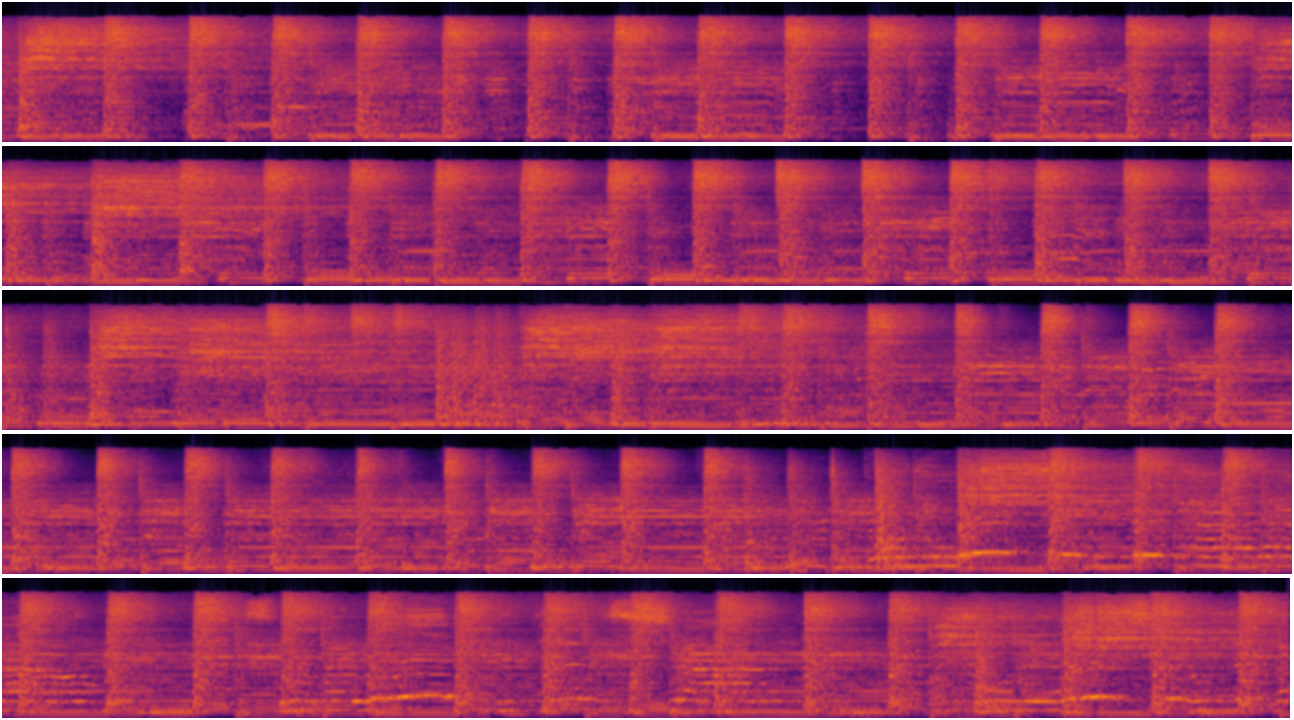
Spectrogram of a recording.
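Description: Live rock band playing: a drum kit keeping a steady beat under bass guitar and two guitars. A wavering higher line comes in near the end.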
